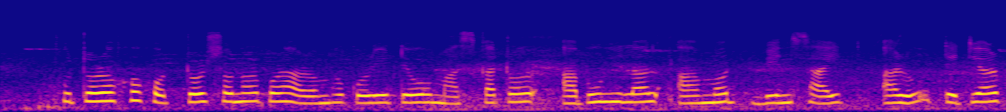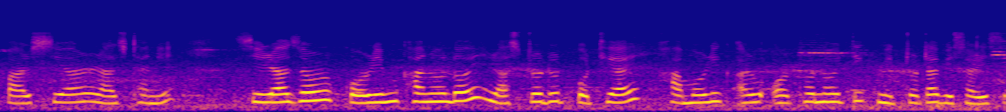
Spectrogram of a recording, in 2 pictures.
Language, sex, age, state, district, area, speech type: Assamese, female, 18-30, Assam, Kamrup Metropolitan, urban, read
